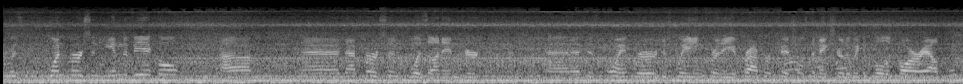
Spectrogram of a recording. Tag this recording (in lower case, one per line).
speech
motor vehicle (road)
vehicle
